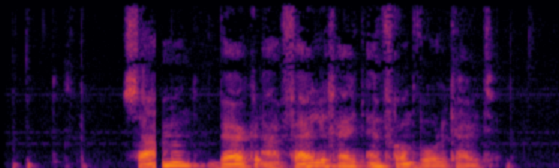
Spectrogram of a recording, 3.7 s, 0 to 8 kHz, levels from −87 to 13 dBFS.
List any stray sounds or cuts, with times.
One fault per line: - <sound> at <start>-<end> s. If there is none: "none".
- dropout at 1.0-1.1 s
